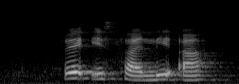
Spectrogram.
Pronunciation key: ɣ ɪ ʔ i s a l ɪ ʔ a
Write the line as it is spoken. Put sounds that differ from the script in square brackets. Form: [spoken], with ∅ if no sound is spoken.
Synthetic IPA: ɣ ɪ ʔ [ɪ] s a l ɪ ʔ a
